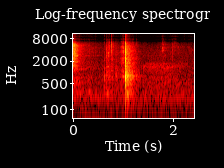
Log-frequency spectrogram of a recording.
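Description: Steel vernier caliper being handled and lifted from its wooden case: a few light metallic clicks, and one sharper clack about a second in.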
